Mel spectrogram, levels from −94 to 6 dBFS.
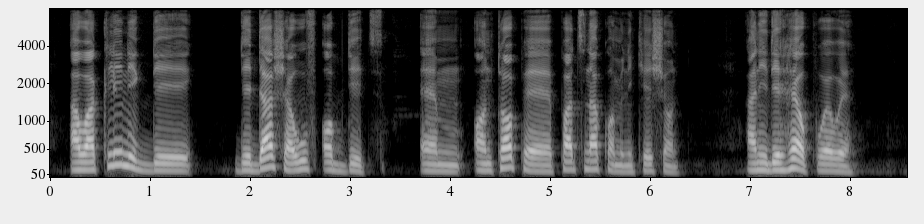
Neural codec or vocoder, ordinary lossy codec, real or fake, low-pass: none; none; real; none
